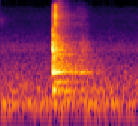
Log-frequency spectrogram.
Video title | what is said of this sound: Science: Drop Chamber | it didn't bounce it was just like a quick it just stopped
